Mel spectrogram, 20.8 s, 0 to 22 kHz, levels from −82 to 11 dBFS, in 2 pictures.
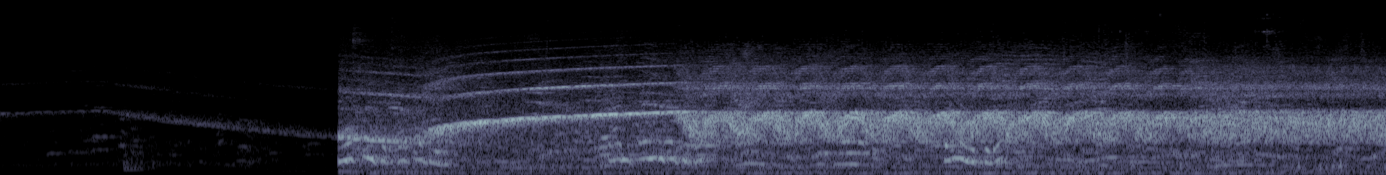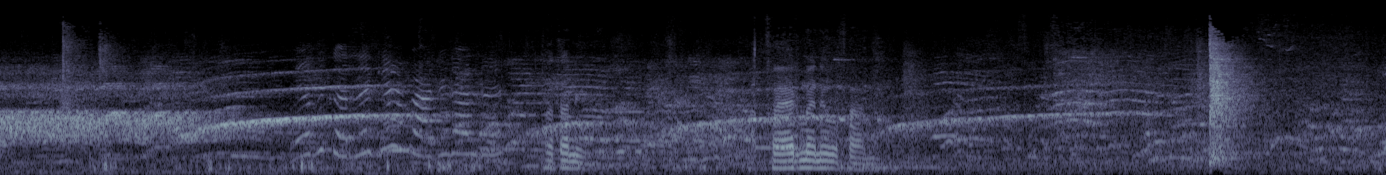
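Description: The clip opens in the middle of an audio dropout to a faint residue. From the very start until 2.53 s, the wanted sound is missing. Only a faint leak remains, roughly 35 dB below its normal level. At 2.53 s the full signal returns abruptly, with no fade. The cause is likely a brief loss of the source while the path after the break stayed live, so a weak trace kept passing through.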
